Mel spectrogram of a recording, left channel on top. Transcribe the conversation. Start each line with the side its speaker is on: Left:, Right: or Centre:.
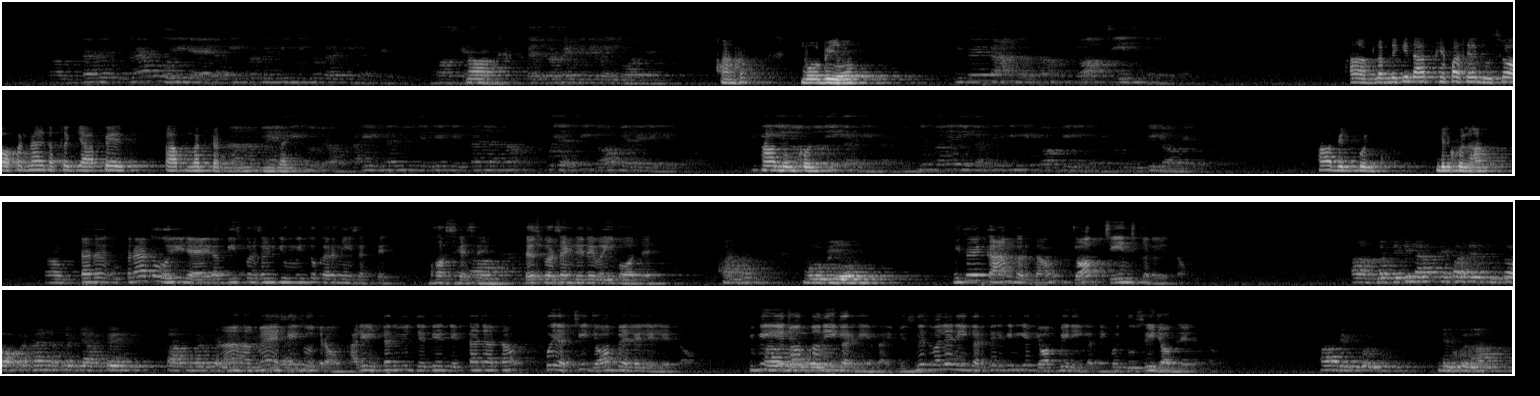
Right: हाँ उतना तो उतना तो हो ही जाएगा बीस परसेंट की उम्मीद तो कर नहीं सकते बहुत ऐसे
Left: हाँ
Right: है दस परसेंट दे दे वही बहुत है
Left: हाँ वो भी है
Right: नहीं तो एक काम करता हूँ जॉब चेंज कर लेता हूँ
Left: हाँ मतलब लेकिन आपके पास है दूसरा ऑफर ना है तब तक यहाँ पे आप मत करना
Right: हाँ हाँ मैं
Left: रिजाइन
Right: ऐसे ही सोच रहा हूँ खाली इंटरव्यूज देते देखता जाता हूँ कोई अच्छी जॉब पहले ले लेता हूँ क्योंकि
Left: हाँ
Right: ये
Left: बिल्कुल
Right: जॉब तो नहीं करनी है भाई बिजनेस वाले नहीं करते लेकिन ये जॉब भी नहीं करनी कोई दूसरी जॉब ले लेता हूँ
Left: हाँ बिल्कुल बिल्कुल हाँ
